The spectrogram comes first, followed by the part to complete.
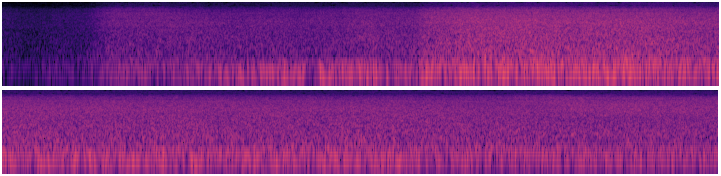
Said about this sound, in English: That's the sound of waves.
